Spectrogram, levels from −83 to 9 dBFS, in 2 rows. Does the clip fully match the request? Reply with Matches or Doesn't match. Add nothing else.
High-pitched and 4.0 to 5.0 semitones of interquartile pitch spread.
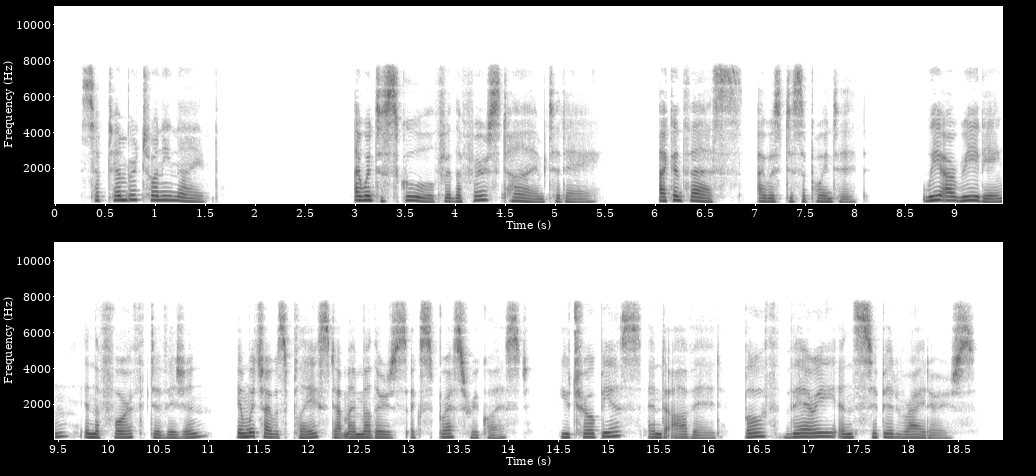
Doesn't match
